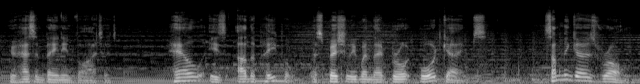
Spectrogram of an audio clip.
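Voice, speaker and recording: A man hosting a casual podcast discussion in a conversational way on a close microphone. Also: mid-range voice. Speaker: podcast host.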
